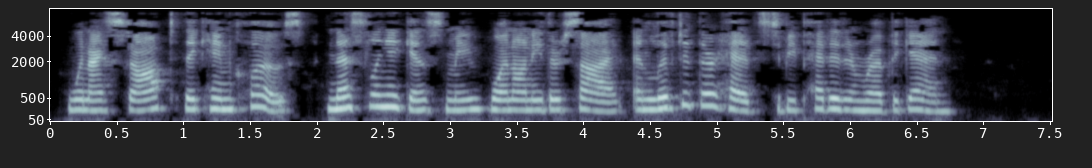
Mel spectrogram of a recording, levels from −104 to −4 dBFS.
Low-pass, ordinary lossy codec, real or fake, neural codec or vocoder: 7.2 kHz; MP3, 32 kbps; fake; codec, 24 kHz, 3.1 kbps, DualCodec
